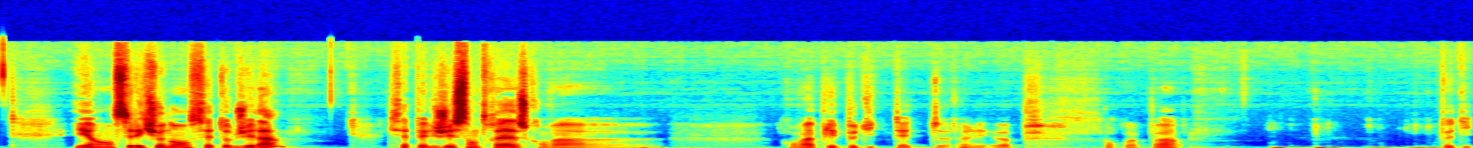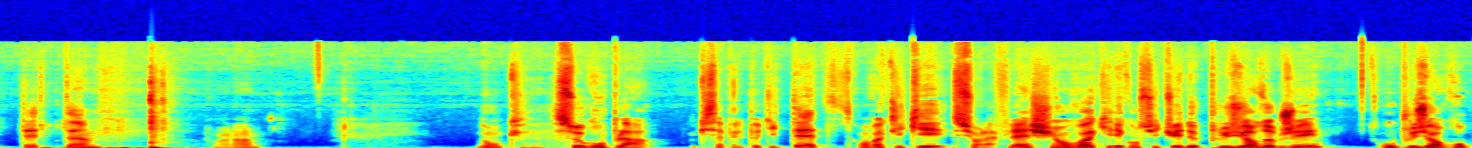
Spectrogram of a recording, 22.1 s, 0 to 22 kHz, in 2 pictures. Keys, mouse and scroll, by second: 0.6 click, 3.4 click, 8.3-12.5 typing, 15.3-16.6 drag, 16.6 ctrl+z, 18.3 click, 19.1 click, 19.7 click, 20.5 click, 21.0 click, 21.9 click.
